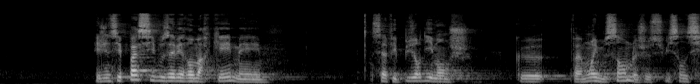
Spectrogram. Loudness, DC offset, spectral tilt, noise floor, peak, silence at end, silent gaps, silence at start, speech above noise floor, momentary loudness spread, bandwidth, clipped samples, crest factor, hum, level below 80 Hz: -27 LUFS; under 0.1%; -3.5 dB/octave; -69 dBFS; -8 dBFS; 0 s; none; 0.95 s; 41 dB; 14 LU; 11.5 kHz; under 0.1%; 22 dB; none; -70 dBFS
